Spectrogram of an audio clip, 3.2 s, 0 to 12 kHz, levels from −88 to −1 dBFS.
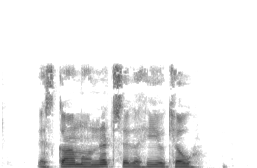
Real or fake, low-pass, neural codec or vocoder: real; 7.2 kHz; none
